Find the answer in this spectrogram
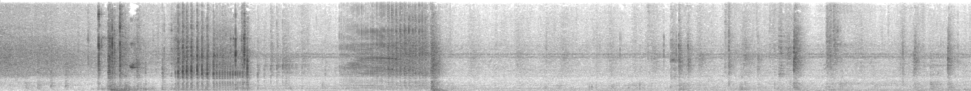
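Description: A door being opened and shut as someone walks through: a thump, a quick rattle, a hiss, and a second thump, followed by scattered light footsteps and knocks.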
